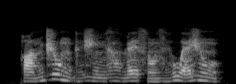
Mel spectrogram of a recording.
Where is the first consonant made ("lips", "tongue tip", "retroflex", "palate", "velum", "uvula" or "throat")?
uvula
